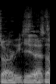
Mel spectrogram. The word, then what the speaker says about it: Arceus: Oh, I also, sorry, I think it's Arceus. – It is Arceus. I was going to correct him. – That's how Steve Blum pronounced it on the trailer, so I'm going to go with him on that.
